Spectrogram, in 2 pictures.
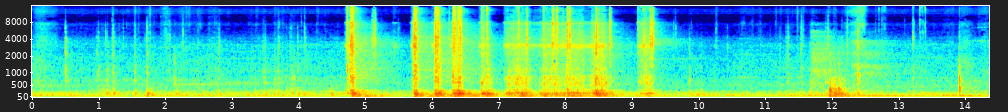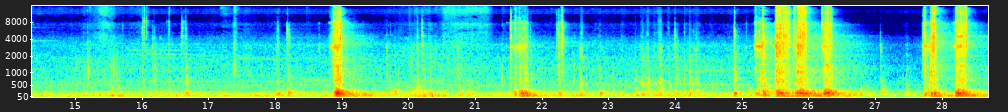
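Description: Hand socket ratchet clicking in quick runs while working the bolts of a Thermo King condenser fan motor, two longer bursts with a few single metal knocks between, over a steady low hum.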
